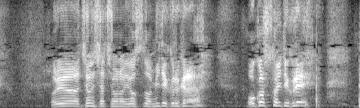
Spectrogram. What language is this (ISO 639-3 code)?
jpn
